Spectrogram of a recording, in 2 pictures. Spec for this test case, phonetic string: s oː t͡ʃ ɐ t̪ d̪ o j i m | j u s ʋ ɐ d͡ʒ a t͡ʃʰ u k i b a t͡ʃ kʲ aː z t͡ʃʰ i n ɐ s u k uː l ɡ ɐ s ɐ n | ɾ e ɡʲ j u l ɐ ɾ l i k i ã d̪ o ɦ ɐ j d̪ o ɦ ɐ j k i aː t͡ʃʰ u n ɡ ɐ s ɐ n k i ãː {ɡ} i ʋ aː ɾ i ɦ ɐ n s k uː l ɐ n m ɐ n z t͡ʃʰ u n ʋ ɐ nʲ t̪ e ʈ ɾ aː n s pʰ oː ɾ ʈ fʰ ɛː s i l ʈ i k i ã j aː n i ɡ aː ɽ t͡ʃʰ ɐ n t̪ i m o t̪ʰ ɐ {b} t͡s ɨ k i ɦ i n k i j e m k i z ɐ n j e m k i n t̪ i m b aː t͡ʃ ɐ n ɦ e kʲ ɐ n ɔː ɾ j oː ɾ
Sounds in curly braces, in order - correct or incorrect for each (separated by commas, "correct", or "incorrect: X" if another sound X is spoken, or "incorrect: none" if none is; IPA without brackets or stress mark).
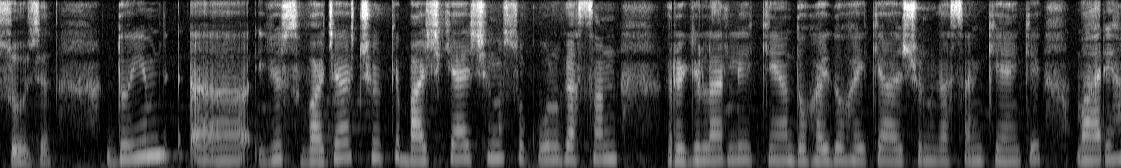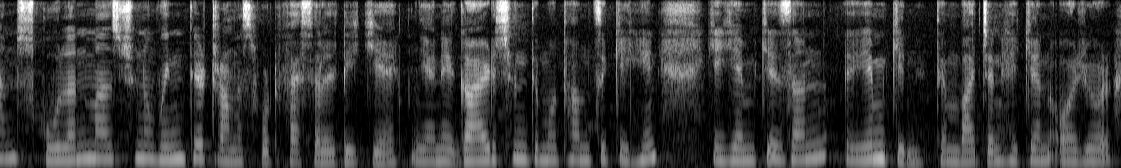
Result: incorrect: k, incorrect: m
